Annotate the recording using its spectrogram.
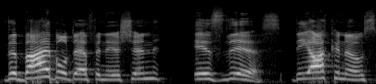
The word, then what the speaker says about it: diakonos: It's spelled D-I-A-K-A-N-O-S. Diakonos. D-I-A-K-A-N-O-S. Diakonos. Sounds like the word deacon.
